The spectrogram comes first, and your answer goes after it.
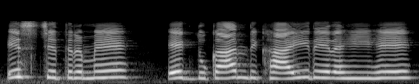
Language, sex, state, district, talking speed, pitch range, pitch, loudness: Hindi, female, Madhya Pradesh, Bhopal, 130 wpm, 285-315 Hz, 300 Hz, -13 LUFS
